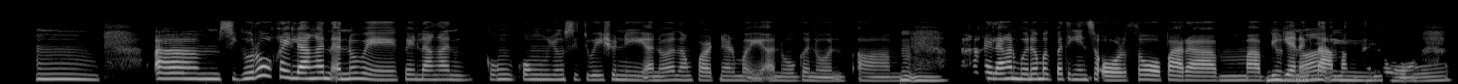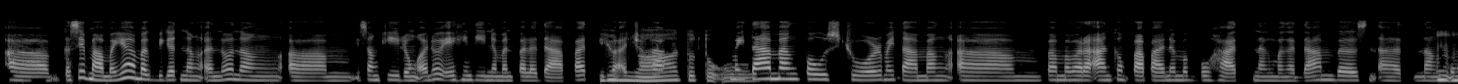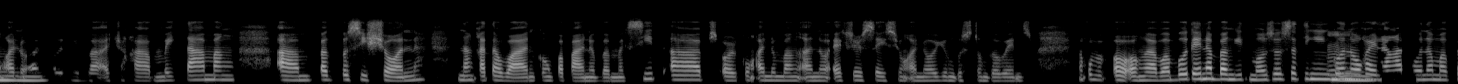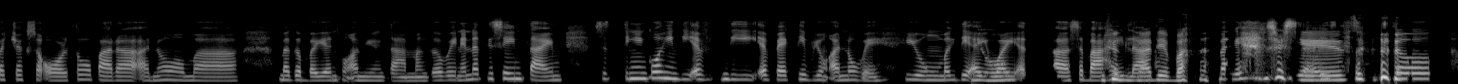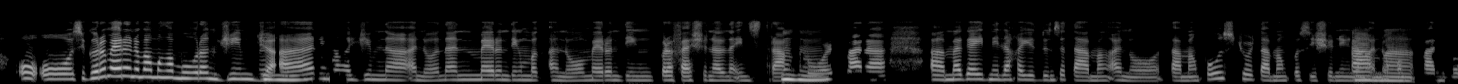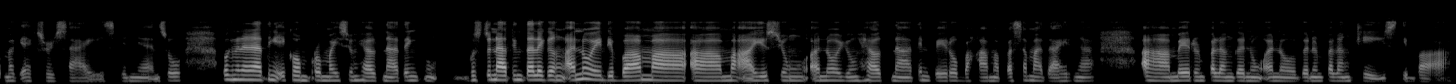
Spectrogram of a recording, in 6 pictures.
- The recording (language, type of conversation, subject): Filipino, advice, Paano ko mababalanse ang ehersisyo at pahinga sa araw-araw?
- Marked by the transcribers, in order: other background noise; laughing while speaking: "mag-e-exercise"; laughing while speaking: "Yun nga, di ba?"; chuckle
